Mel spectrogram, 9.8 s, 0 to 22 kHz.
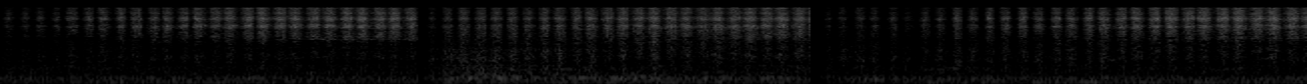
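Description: Broken chunks of dyed orange and white pressed baking soda are shaken and swirled by hand in a round stainless steel mesh sieve over a bed of orange powder, sifting out the dust. The result is a steady, rhythmic, bright scratchy rustle pulsing about four times a second, with two brief breaks near the 3- and 6-second marks.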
